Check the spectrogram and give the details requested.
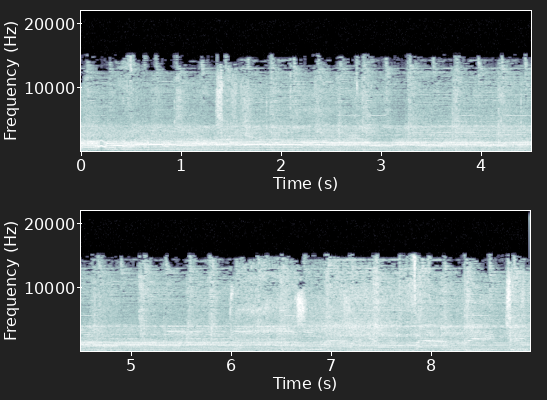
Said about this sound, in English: Meanwhile, in hell, George Walker Bush screams.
